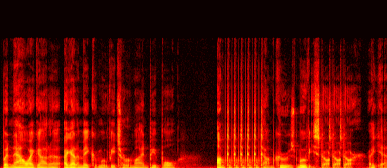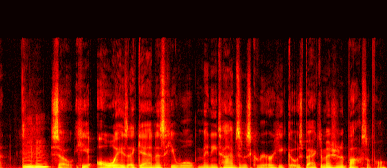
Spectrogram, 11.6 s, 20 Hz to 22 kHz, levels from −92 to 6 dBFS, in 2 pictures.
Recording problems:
audio stuttering; at 3.5 s and at 5 s

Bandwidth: 17 kHz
